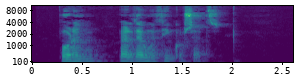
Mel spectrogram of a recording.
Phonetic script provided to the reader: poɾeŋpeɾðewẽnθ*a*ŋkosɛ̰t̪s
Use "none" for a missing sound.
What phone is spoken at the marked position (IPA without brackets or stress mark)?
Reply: i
